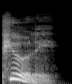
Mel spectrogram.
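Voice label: "purely", British English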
